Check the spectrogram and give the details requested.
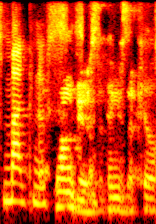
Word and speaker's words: Magnus: with my Norwegian that it's more like mangus than it is Magnus.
